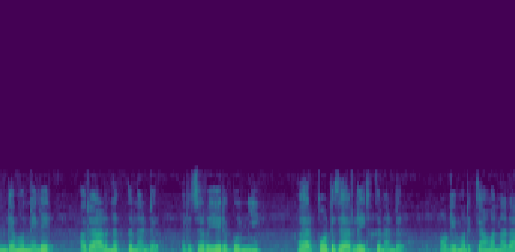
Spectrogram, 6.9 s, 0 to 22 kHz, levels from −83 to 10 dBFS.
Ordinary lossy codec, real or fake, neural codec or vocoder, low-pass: none; fake; codec, 16 kHz, 2 kbps, FunCodec, trained on LibriTTS, 25 frames a second; 7.2 kHz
